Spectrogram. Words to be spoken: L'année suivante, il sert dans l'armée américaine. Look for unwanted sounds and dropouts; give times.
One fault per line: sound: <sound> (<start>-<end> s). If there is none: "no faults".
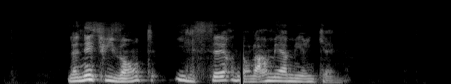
sound: dropout (2.4-2.4 s)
